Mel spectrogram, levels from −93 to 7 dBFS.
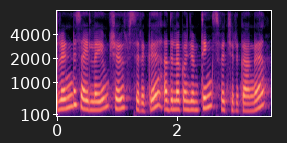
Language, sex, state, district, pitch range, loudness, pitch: Tamil, female, Tamil Nadu, Nilgiris, 240-295 Hz, -15 LUFS, 260 Hz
